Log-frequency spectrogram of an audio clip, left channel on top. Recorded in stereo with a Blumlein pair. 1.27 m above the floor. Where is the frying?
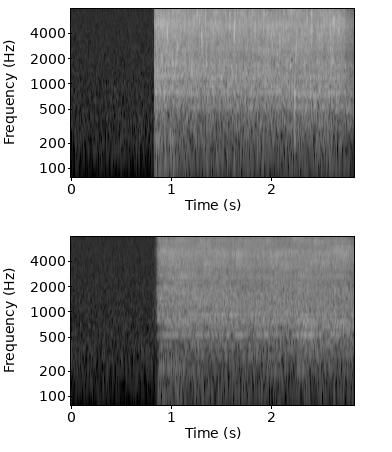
45° left, 1.4 m.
